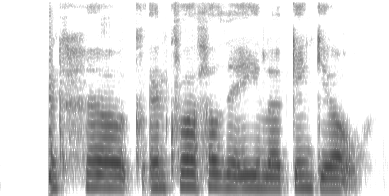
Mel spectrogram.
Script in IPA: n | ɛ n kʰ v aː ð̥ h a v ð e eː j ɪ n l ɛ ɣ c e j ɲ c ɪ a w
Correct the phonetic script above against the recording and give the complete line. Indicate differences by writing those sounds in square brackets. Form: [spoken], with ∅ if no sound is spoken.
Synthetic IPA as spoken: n | ɛ n kʰ v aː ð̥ h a v ð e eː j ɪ n l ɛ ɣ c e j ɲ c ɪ a w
